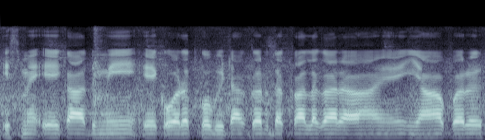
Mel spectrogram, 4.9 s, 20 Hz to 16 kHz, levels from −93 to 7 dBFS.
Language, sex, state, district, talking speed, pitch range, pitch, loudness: Hindi, male, Rajasthan, Bikaner, 160 wpm, 100-105 Hz, 105 Hz, -15 LUFS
